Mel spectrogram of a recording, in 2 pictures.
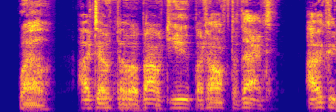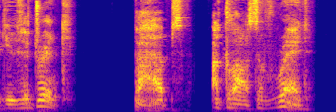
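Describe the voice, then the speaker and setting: A man's raspy, put-on character voice at a medium pitch. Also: moderate pace. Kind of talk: horror host showmanship. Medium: read story. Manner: theatrical, relishing.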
